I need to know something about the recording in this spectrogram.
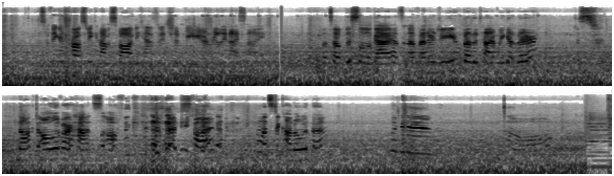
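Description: Campervan engine and road noise heard from inside the moving van: a steady low drone, with a woman's voice over it.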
